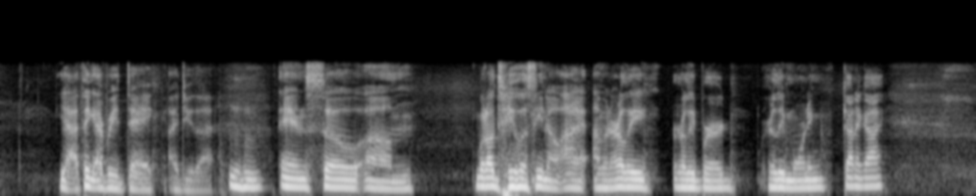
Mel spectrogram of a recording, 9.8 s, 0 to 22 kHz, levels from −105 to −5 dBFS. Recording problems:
high frequencies cut off; noticeable; nothing above 6.5 kHz

